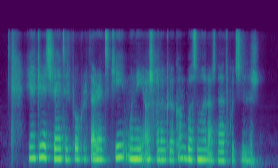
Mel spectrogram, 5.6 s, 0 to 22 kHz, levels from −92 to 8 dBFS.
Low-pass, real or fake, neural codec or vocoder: 9.9 kHz; fake; codec, 24 kHz, 0.5 kbps, DualCodec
